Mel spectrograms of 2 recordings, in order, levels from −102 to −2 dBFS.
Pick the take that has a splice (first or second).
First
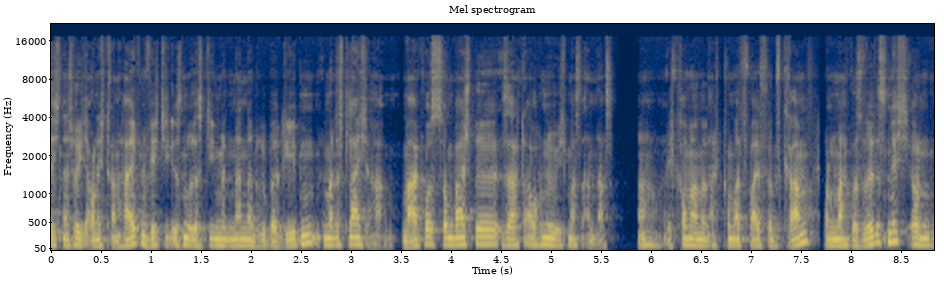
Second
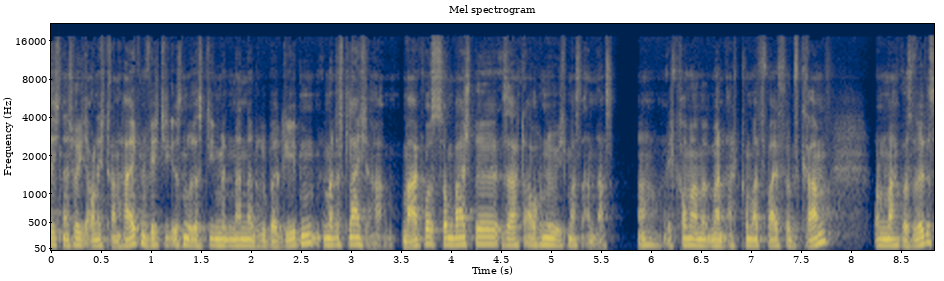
first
